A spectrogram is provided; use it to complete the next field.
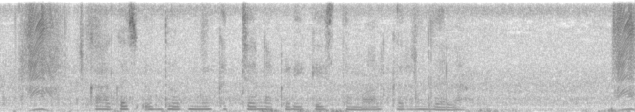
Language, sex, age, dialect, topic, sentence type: Bhojpuri, female, 18-24, Western, agriculture, statement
